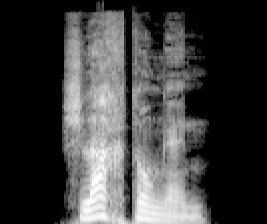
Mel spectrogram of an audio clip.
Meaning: plural of Schlachtung
- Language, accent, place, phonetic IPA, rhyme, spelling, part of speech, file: German, Germany, Berlin, [ˈʃlaxtʊŋən], -axtʊŋən, Schlachtungen, noun, De-Schlachtungen.ogg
